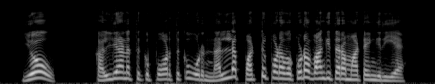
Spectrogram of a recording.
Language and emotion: Tamil, angry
